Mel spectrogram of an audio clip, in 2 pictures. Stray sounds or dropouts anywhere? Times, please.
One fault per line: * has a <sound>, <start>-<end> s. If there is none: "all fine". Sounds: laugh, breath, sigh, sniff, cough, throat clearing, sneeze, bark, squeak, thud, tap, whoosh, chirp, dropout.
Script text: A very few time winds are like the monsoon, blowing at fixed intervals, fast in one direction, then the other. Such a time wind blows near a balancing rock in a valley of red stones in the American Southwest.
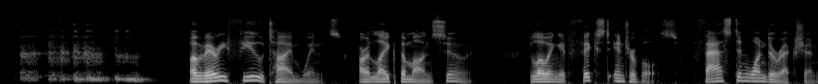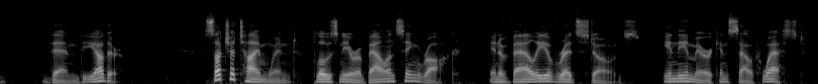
* has a throat clearing, 0.1-1.6 s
